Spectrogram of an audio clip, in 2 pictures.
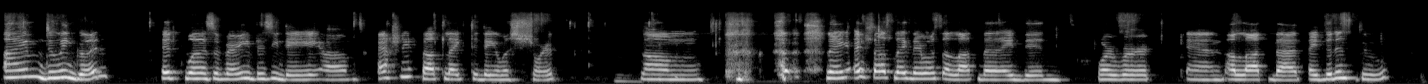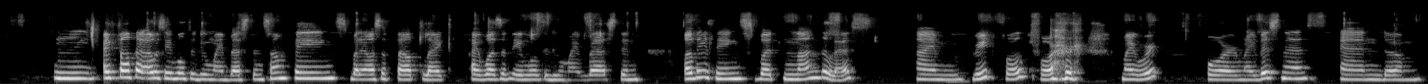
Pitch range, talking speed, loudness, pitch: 220-280 Hz, 165 wpm, -16 LUFS, 240 Hz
